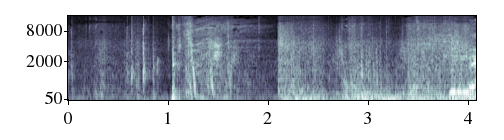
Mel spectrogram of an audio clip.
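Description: A pickaxe strikes a tree with a sharp thud.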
